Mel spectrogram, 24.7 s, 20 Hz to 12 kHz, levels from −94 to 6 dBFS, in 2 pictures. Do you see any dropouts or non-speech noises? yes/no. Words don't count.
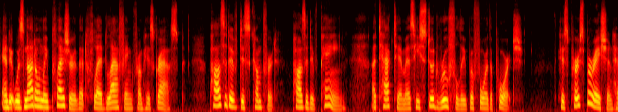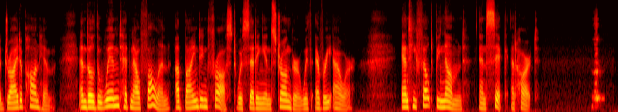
yes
